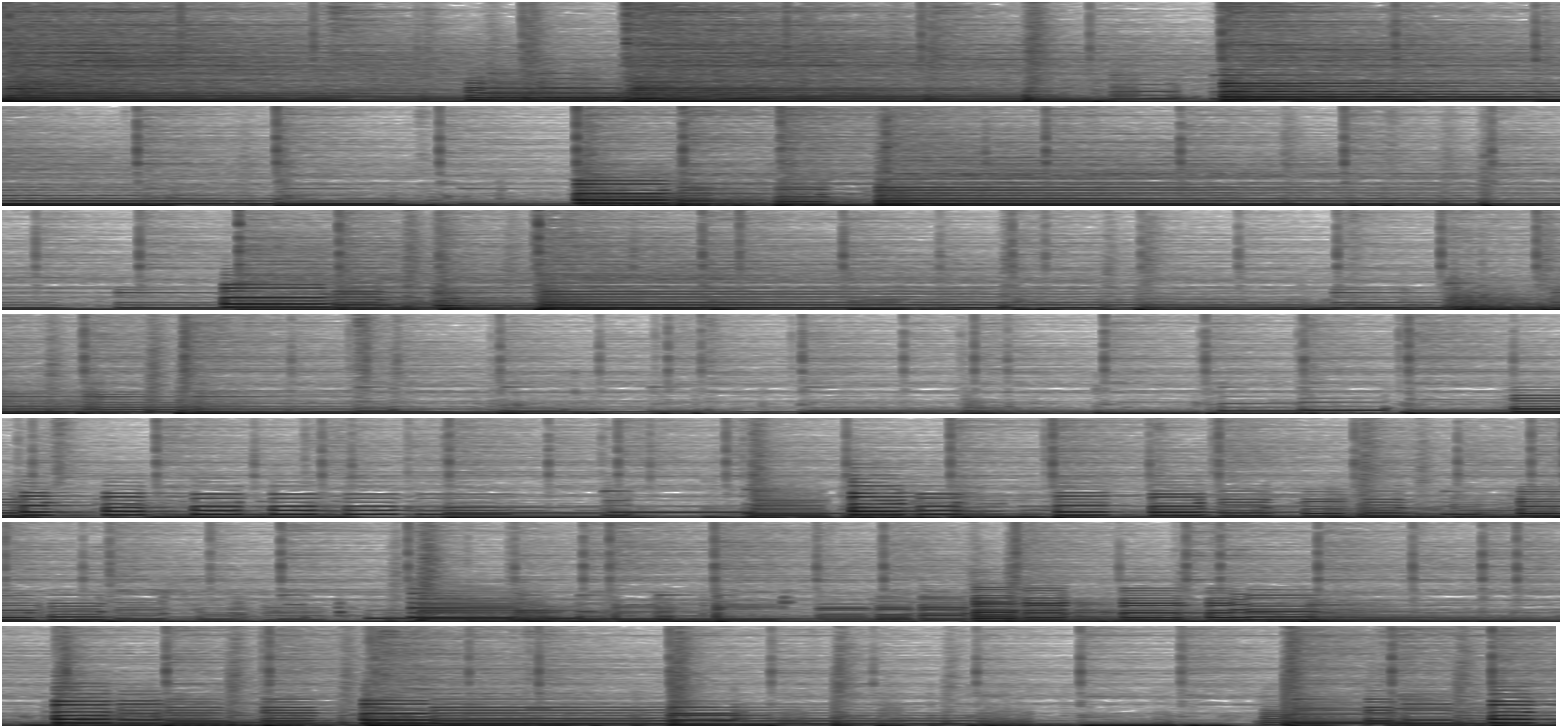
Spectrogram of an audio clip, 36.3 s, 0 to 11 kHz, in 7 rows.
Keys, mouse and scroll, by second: 0.2-0.5 scroll up 1, 0.5 click, 0.8 KP_Decimal, 1.1 scroll down 1, 2.0 alt+a, 2.4 k, 5.0 click, 5.5 g, 6.1-6.4 scroll down 1, 6.4 `, 6.8 scroll up 1, 7.2 scroll down 1, 7.4 alt+a, 7.7 `, 9.6 scroll down 1, 9.8 `, 11.7 ctrl+r, 12.4 `, 13.5-14.0 scroll up 1, 14.0 ctrl+r, 15.1 `, 15.6-16.1 scroll down 1, 16.1 3, 16.3 click, 16.9 x, 17.2 scroll down 1, 18.2 scroll down 1, 18.6-19.4 scroll up 2, 21.0 2, 21.4 alt+click, 27.0 alt+a, 27.9 ctrl+r, 29.4 click, 29.8 right click, 30.1 ctrl+r, 30.5-31.4 scroll down 2, 31.4 ctrl+r, 33.0-33.6 scroll up 2, 34.3 alt+a, 34.4 click, 35.1-36.3 right drag, 35.8 ctrl+r.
